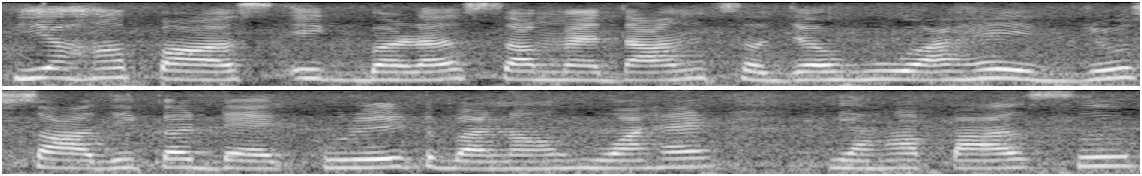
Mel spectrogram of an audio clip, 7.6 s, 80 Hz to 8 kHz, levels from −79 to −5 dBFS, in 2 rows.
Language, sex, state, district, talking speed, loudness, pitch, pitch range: Hindi, female, Madhya Pradesh, Umaria, 140 wpm, -14 LUFS, 245 Hz, 235-270 Hz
